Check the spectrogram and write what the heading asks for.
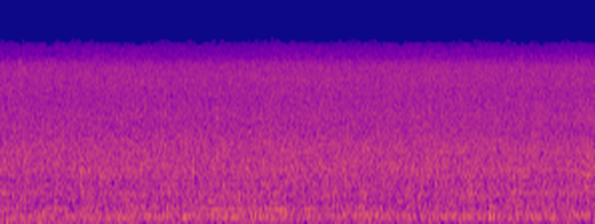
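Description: Steady rush of running water, an even hiss with no breaks or separate sounds.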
